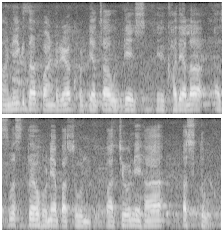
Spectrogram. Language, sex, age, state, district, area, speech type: Marathi, male, 60+, Maharashtra, Satara, rural, read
